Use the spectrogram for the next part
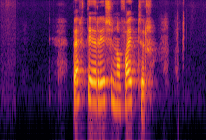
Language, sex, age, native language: Icelandic, female, 50-59, Icelandic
